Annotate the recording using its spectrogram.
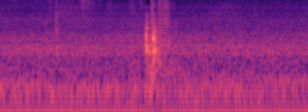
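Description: A bicycle wheel knocks against a wooden ramp.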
